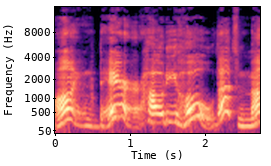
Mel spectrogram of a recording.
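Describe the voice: This is plain reading aloud.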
